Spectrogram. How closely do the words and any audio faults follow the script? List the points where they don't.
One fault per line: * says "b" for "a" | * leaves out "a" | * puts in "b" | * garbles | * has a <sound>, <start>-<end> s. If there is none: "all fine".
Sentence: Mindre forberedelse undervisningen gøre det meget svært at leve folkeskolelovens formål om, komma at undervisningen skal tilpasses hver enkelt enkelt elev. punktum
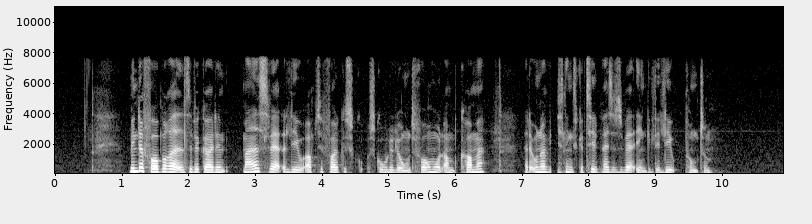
* says "vil" for "undervisningen"
* puts in "op til"
* has a dropout, 7.4-7.5 s
* leaves out "enkelt"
